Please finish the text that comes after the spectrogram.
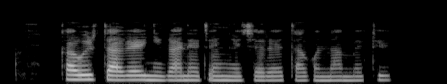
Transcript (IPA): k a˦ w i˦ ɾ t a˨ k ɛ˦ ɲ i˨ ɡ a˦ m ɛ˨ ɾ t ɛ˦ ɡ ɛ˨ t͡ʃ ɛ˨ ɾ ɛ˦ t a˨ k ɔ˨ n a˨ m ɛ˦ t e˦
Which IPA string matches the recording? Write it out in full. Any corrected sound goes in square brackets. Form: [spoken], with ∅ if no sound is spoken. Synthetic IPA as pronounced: k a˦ w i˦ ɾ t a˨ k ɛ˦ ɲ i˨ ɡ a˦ [n] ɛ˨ [∅] t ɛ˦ [ŋ] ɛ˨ t͡ʃ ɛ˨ ɾ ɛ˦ t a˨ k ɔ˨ n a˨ m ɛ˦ t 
